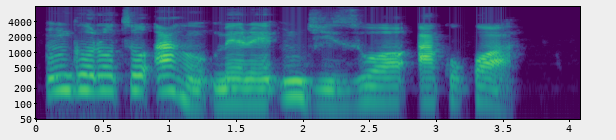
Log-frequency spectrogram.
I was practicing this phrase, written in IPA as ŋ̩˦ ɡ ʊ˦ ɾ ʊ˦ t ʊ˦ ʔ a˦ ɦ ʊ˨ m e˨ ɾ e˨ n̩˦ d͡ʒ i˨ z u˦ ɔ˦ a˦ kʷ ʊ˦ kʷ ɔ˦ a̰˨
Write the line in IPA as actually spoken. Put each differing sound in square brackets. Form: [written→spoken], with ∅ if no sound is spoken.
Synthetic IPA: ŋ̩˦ ɡ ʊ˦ ɾ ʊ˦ t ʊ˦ ʔ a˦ ɦ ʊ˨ m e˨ ɾ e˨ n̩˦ d͡ʒ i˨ z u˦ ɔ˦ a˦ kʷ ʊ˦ kʷ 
